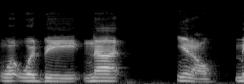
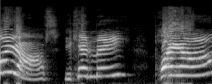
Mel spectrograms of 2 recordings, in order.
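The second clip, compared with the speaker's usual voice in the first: loud, high-pitched ranting; 7 dB louder than usual. Retelling a coach's press conference rant: Jim Mora impression. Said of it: "And then his is".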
